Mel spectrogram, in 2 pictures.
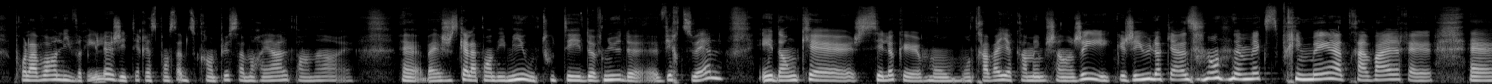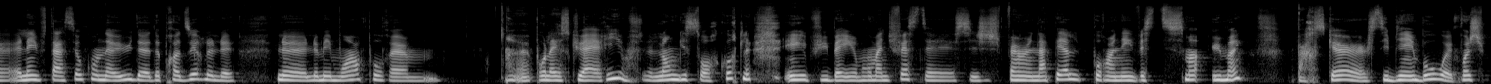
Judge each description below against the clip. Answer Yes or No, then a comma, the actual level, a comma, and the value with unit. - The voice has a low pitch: No, high, 195 Hz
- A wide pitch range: No, average, 2.9 semitones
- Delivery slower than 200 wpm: Yes, average, 180 wpm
